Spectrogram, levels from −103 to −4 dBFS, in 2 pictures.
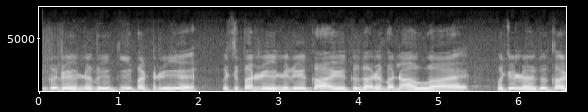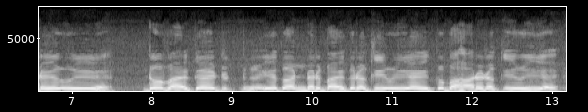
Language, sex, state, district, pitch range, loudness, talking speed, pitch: Hindi, male, Uttar Pradesh, Ghazipur, 170-180 Hz, -15 LUFS, 140 wpm, 175 Hz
